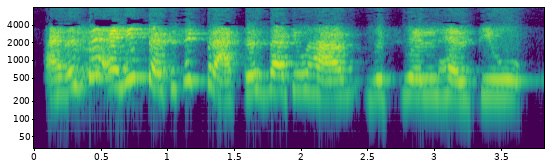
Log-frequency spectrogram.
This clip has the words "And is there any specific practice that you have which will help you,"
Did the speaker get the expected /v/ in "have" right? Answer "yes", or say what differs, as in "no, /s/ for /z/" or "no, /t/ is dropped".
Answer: yes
